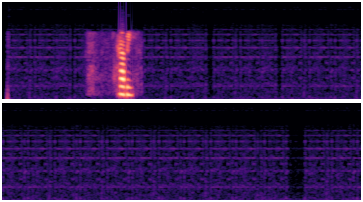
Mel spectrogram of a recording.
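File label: Mesa Police Department, scanner audio; Mesa Simulcast; MESA PD 1 Fiesta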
